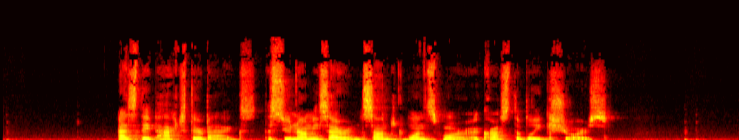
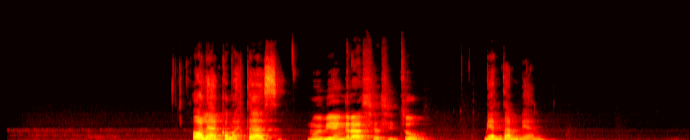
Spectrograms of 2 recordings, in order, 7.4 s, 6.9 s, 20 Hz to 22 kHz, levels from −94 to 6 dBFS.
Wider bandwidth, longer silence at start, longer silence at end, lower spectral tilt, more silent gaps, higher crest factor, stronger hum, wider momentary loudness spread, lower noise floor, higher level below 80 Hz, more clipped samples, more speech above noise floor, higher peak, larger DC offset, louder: about the same, 15.5 kHz vs 15 kHz; second, 1.2 s vs 1.95 s; second, 0.5 s vs 1.45 s; first, -5 dB/octave vs -3.5 dB/octave; neither; about the same, 20 dB vs 22 dB; neither; second, 8 LU vs 15 LU; second, -63 dBFS vs -79 dBFS; first, -36 dBFS vs -86 dBFS; neither; second, 41 dB vs 51 dB; first, -4 dBFS vs -8 dBFS; neither; first, -23 LUFS vs -28 LUFS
